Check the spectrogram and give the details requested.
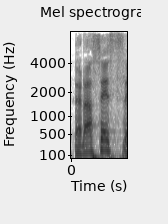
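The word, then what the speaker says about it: Terrasses: Also ich meine jetzt hier Terraces. Hast hast du gut gemacht, hast du gut gemacht. Wirklich gut ausgesprochen.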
